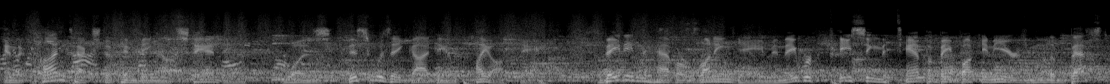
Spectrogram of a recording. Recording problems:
chatter from many people; loud; throughout; 1 dB below the speech

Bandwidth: 14.5 kHz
